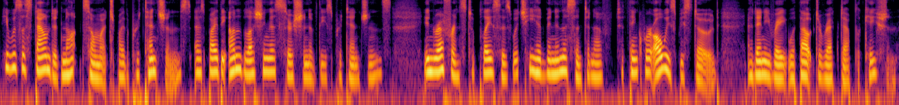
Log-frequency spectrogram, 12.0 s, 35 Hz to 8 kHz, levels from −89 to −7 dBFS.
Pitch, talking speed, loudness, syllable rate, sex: 170 Hz, 190 wpm, -21 LUFS, 6.0 syllables/s, female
